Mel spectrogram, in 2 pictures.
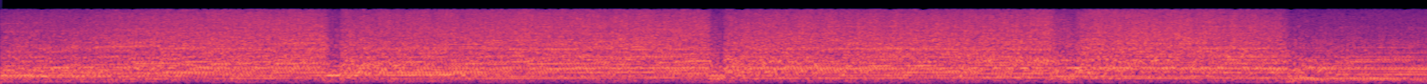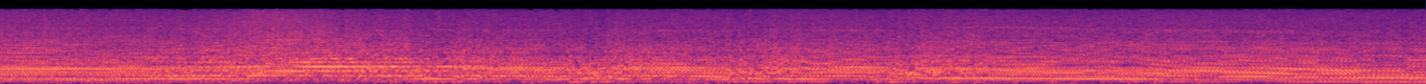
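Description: A loud race car engine on a track screams up through several quick gear shifts, its pitch climbing and dropping in waves, then settles into a steadier, lower drone with no voices.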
